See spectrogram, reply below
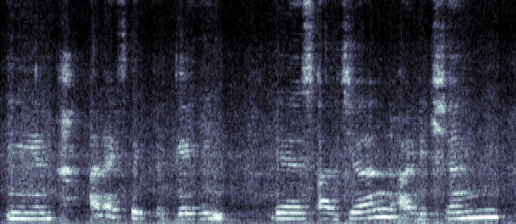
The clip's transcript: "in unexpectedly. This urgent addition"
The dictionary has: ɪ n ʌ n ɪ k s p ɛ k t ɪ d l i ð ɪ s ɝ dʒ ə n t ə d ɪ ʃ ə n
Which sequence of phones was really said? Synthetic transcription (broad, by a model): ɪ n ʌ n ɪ k s p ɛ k t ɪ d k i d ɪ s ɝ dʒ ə n ə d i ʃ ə n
